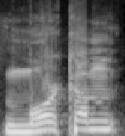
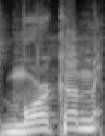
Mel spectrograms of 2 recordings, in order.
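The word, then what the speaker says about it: Morecambe: And Morcambe is spelled the same suffix. Yep. Morcambe. It's Morcambe, and they have a shrimp on there.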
